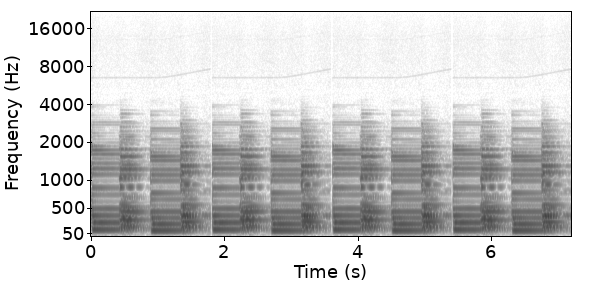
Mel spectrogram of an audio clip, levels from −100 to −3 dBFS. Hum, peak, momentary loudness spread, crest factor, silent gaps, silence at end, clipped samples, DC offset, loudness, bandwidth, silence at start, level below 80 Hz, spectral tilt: none; -18 dBFS; 4 LU; 16 dB; none; 0 s; under 0.1%; under 0.1%; -35 LUFS; 14 kHz; 0 s; -72 dBFS; -9.5 dB/octave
